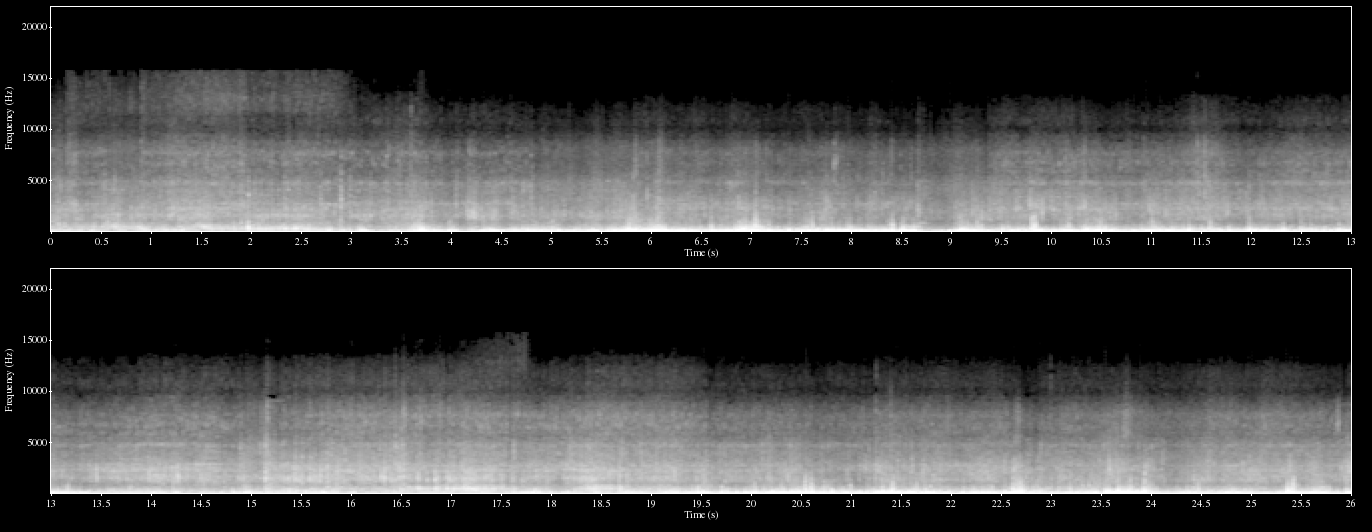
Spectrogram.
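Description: Mountain bike riding downhill over a loose gravel trail: tyres crunching over stones and the bike rattling and knocking over bumps, under heavy wind buffeting on the action camera's microphone.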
